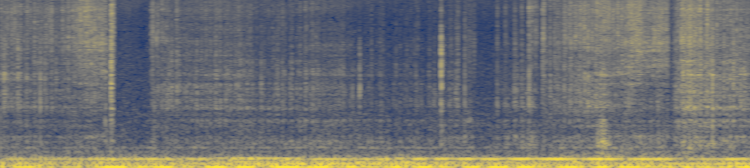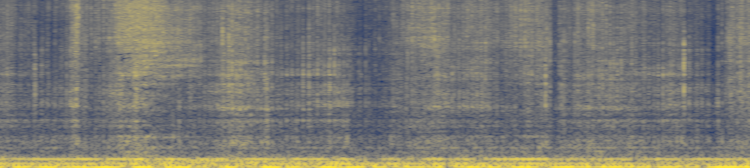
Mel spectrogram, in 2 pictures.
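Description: Long white acrylic nails scratch and tap across the small resin drills of a large, flat Stitch diamond painting reading "I Love you to the Moon and Back," set on a canvas board lying on a table. A steady, dry scratching and rustling texture with quick, short taps runs throughout, layered over a strong low hum.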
